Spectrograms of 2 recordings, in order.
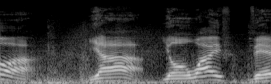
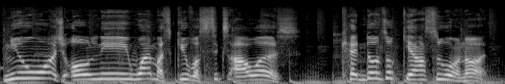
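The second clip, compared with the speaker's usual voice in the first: annoyed Singlish complaint; singaporean accent; 3 semitones higher than usual. Shown as a demonstration. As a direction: grumble about queuing in Singlish. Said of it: "A typical use of the term in a sentence would be".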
